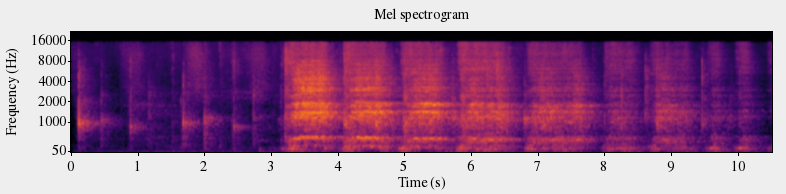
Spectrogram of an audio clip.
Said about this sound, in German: Ich stehe tatsächlich mitten im Trainingszentrum am Heldenberg in den Stallungen der Lipizzaner Pferde. Diese graziösen weißen Pferde sind wunderschön.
